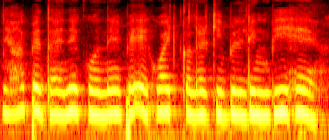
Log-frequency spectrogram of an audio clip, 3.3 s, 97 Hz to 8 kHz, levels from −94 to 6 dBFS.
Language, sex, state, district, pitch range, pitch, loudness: Hindi, female, Arunachal Pradesh, Longding, 225-240 Hz, 230 Hz, -13 LUFS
